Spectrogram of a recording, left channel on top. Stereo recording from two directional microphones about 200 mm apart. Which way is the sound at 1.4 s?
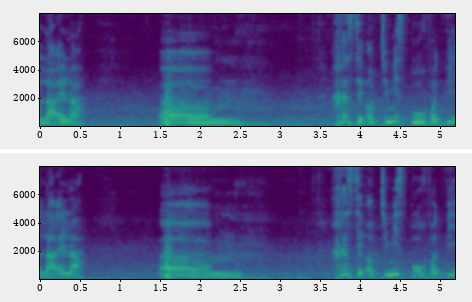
40° right (ahead or behind).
